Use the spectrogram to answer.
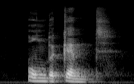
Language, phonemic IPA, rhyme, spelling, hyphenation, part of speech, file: Dutch, /ˌɔn.bəˈkɛnt/, -ɛnt, onbekend, on‧be‧kend, adjective, Nl-onbekend.ogg
- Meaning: 1. unknown 2. anonymous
